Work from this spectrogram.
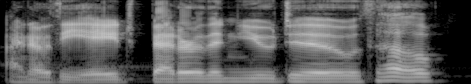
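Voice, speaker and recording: A man voicing a proud, vain young gentleman who is cold, mocking and scornful, speaking in a hard, deliberate manner for an audiobook. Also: on the low side, clear, resonant tone, faint music behind, voice pushed down, natural voice.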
